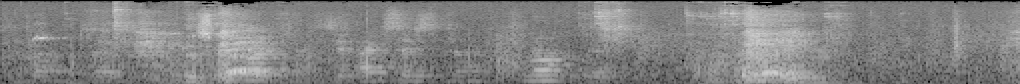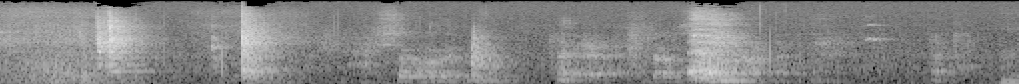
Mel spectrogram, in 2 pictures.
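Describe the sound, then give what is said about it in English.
A door opens with a few clunks and rattles, set among scattered voices and shuffling household noise. “Did you open the door? Yeah, the door.”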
